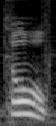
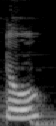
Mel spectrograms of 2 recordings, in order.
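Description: First: The syllable is said with a falling tone. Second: The syllable is said with a rising tone. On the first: "เสียงโท" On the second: "และเสียงจัตวา"

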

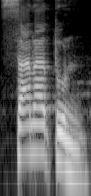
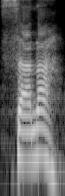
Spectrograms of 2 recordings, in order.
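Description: First: The word ends with a full -tun ending. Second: The word ends with a soft h sound. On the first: The reading continues without stopping. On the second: The reading stops at this word.

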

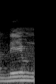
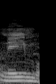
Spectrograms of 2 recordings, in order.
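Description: First: The vowel is a plain short e sound. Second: The vowel glides from e to i. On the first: The speaker calls it wrong. "নেম না বলে" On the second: The speaker calls it right. "নেইম বলবো"

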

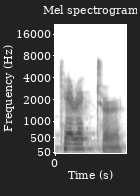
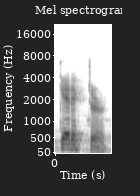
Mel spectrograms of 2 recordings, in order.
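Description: First: The first consonant is a breathy kh sound. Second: The first consonant is a plain k sound. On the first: The speaker calls it right. "लेकिन अब कैरेक्टर" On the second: The speaker calls it wrong. "Normally आप इसको बोलेंगे कैरेक्टर"

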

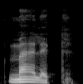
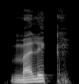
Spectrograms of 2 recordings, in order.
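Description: First: The first A sound is long. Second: The first A sound is short. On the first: "from the Hafs recitation style" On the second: "the shortened A sound in Warsh style of recitation"

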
